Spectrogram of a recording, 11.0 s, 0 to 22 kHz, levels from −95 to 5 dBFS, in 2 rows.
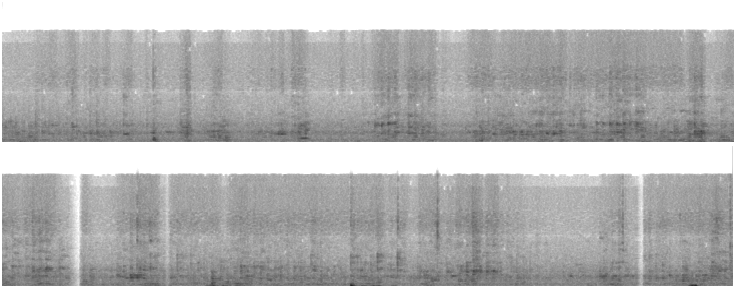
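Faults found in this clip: Burst of packet loss, 5.99 to 6.09 s: held buzz or fading hiss, then speech jumps ahead with 80 ms gone. Jitter buffer/decoder concealment extends last frame, decaying. Spectrogram: smeared static harmonics fading, then abrupt resumption.

Short concealed packet loss, 6.71 to 6.75 s: brief smear or wobble, 20 ms missing. Decoder PLC synthesises from last pitch or shaped noise, cross-fades back. Spectrogram: blurred sliver.

Short concealed packet loss, 10.25 to 10.32 s: wobble, 40 ms missing, a consonant may drop. Same PLC mechanism. Spectrogram: smeared fill replacing transient detail.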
